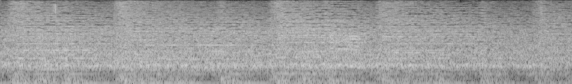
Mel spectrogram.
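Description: A football stadium crowd in a tough environment for visiting teams makes a constant roar of cheering and murmur, sustained and loud from start to finish.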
